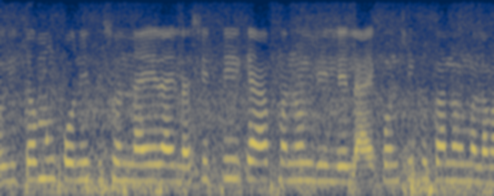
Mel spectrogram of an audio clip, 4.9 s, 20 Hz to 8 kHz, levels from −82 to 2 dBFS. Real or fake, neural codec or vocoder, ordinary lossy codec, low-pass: real; none; none; none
